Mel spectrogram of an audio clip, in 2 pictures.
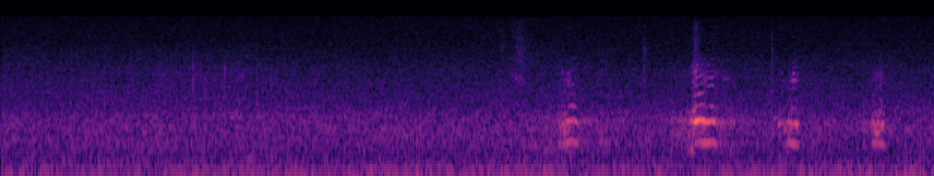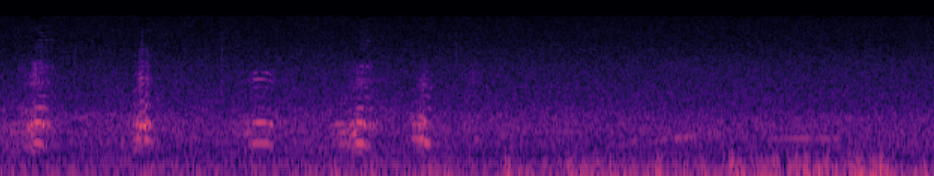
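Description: Canada geese honking: a run of about nine short honks, one every half second or so, between about four and nine seconds in, the loudest near five seconds.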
